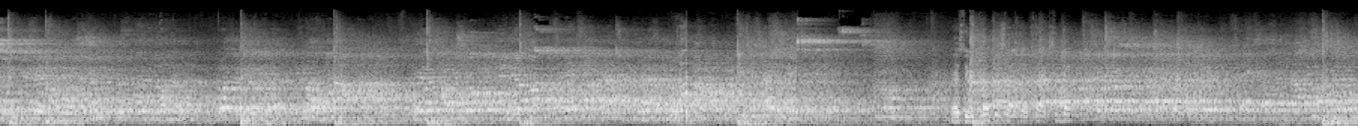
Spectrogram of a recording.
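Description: Young men call out to each other across the hall.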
